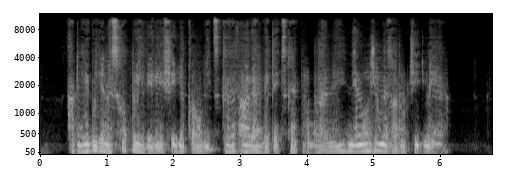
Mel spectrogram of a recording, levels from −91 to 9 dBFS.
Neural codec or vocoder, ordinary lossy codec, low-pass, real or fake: codec, 44.1 kHz, 1.7 kbps, Pupu-Codec; MP3, 48 kbps; 10.8 kHz; fake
